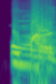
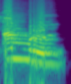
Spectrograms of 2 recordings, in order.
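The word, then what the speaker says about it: عمرو: dari Ain mim dan ro kan bisa dibaca Umar juga padahal namanya bukan Umar tapi amrun Amrin Nah untuk membedakan nama Umar yang EE konotasinya adalah sayidina Umar maka untuk selain sayidina Umar supaya dibacanya amrun atau Amrin ditambahkan wawu setelah ro makanya di sini EB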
